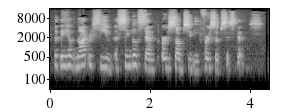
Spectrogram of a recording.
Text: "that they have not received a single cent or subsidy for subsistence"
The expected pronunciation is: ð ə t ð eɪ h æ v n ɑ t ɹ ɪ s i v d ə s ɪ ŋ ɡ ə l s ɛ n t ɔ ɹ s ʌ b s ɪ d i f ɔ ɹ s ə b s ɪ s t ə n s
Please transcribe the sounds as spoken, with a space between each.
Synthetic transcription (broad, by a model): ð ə t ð eɪ h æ v n ɑ t ɹ ɪ s i v d ə s ɪ ŋ ɡ ə l s ɛ n t ɔ ɹ s ʌ b s ɪ d i f ɔ ɹ s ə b s ɪ s t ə n s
